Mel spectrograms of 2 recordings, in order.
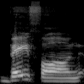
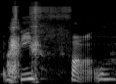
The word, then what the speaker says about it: Beifong: It's Tough Beifong, okay? That's how you pronounce it correctly. You can say it however you want, I guess. No, If you get the Carrie's correct pronunciation is Bifong, okay? We're all gonna say it that way.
